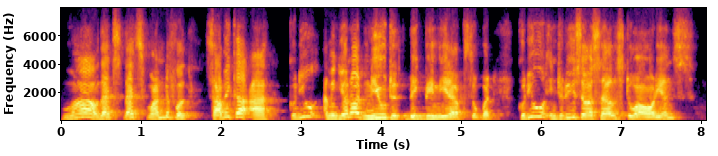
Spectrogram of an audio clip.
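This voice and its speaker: Lively male host, dull lo-fi audio. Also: high-pitched, moderate pace, few pauses. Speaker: interview host. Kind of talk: online interview.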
